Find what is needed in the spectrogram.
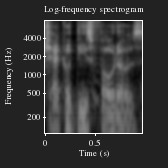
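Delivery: plain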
